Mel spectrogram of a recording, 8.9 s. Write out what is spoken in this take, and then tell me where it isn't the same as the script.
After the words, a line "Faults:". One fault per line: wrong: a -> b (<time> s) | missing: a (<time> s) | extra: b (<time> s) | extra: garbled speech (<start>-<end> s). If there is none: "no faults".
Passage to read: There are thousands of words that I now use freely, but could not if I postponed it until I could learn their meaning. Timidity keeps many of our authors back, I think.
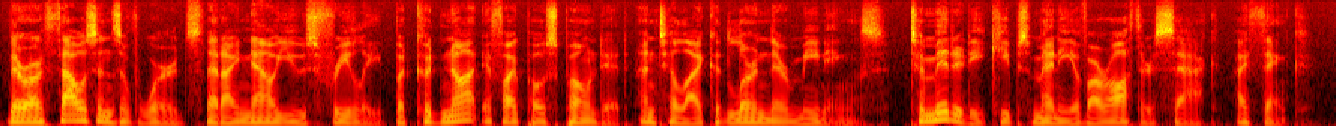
There are thousands of words that I now use freely, but could not if I postponed it until I could learn their meanings. Timidity keeps many of our authors sack, I think.
Faults:
wrong: meaning -> meanings (5.2 s)
wrong: back -> sack (7.7 s)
